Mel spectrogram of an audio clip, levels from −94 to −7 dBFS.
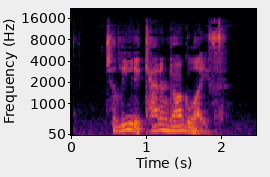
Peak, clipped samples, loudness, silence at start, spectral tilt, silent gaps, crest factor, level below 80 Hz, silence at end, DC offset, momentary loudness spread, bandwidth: -14 dBFS; under 0.1%; -36 LUFS; 0.45 s; -4.5 dB/octave; none; 22 dB; -66 dBFS; 0.4 s; under 0.1%; 6 LU; 16 kHz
